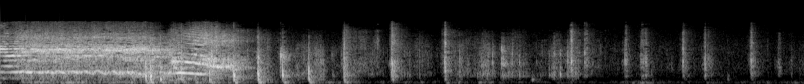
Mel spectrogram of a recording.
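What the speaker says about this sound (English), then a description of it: "You're backing into the horse." A horse lets out a loud, drawn-out whinny as a radio drama sound effect, followed by a string of sharp, scattered hoof clicks and knocks that fade to quieter taps.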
